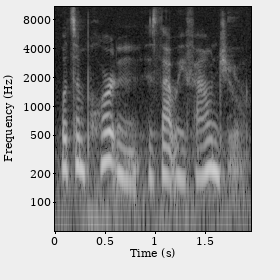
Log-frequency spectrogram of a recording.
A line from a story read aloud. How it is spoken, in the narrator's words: she said in a gentle voice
